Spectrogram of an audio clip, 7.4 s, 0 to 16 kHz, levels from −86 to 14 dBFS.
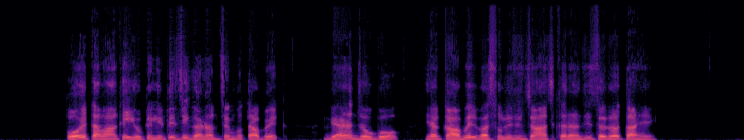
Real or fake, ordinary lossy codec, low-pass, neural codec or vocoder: fake; Opus, 16 kbps; 14.4 kHz; codec, 44.1 kHz, 2.6 kbps, SNAC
